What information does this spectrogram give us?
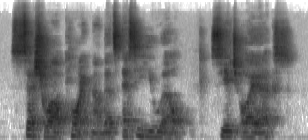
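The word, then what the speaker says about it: Seul Choix: to this place called szechua point now that's s-e-u-l c-h-i-x that's derived from french language which if you're pronouncing it in french my french isn't very good but it's uh schwa but all the locals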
